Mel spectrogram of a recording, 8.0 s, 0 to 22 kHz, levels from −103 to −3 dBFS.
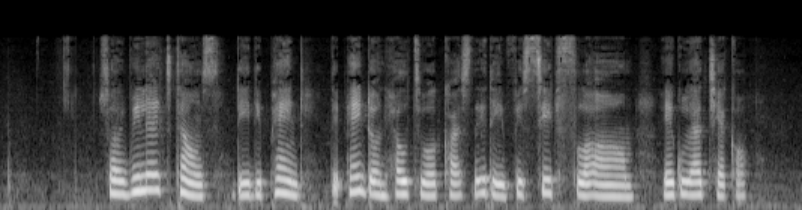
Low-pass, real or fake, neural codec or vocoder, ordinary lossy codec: none; fake; codec, 24 kHz, 0.9 kbps, WavTokenizer, medium speech release version 1; none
